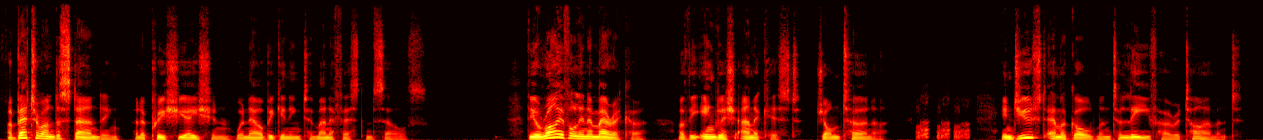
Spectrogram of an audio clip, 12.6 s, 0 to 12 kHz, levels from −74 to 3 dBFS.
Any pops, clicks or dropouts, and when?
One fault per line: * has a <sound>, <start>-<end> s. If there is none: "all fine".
* has a laugh, 9.2-9.7 s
